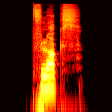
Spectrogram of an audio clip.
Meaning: genitive singular of Pflock
- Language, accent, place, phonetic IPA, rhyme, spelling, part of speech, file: German, Germany, Berlin, [p͡flɔks], -ɔks, Pflocks, noun, De-Pflocks.ogg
